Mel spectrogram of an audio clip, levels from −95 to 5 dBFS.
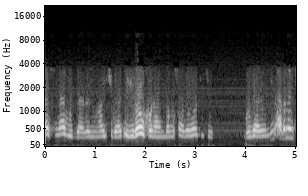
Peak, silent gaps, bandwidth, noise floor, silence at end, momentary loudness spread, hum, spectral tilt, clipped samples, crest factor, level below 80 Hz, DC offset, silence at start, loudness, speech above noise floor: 0 dBFS; none; 3.8 kHz; -56 dBFS; 0.05 s; 15 LU; none; -7 dB/octave; under 0.1%; 18 dB; -66 dBFS; under 0.1%; 0 s; -18 LUFS; 38 dB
